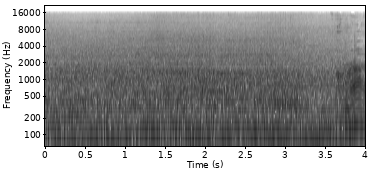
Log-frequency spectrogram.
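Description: Scooter engine running at low speed with road and wind noise, a steady low rumble while the bike creeps along. A voice starts just before the end.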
